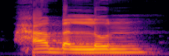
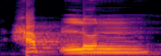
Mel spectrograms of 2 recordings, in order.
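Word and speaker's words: حَبْلٌ: karena tidak dipantulkan kemudian contoh yang kedua cara baca yang benar adalah hablun hablun cara baca yang salah adalah habllun salah karena huruf ba tidak dipantulkan kemudian huruf Qalqalah yang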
